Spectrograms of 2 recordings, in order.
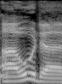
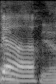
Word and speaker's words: Aouda: Aouda is what I said. Aouda.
